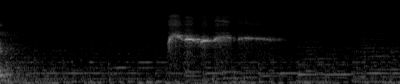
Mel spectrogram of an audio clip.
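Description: A single high whistle, about a second long, starting sharply near the middle and dipping slightly in pitch, over faint background music.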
